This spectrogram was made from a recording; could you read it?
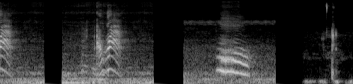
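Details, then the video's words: Pet parrot indoors, coaxed by its owner to call like a crow: a harsh opening burst, then arching harmonic notes and a falling, strained cry, separated by short silences, with a woman's voice nearby. "কাক পাখির মতো ডাকে,,The parrot calls like a crow"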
